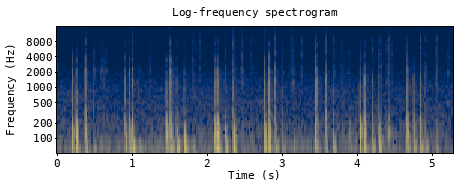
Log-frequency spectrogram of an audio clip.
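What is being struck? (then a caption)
Flat cork coaster. A single flat, solid, square cork coaster is held by hand near the microphone and scratched with fingertips and nails in quick strokes. The result is a rapid, irregular run of short, dry, scratchy bursts with a soft, low-heavy body and almost no ring.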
